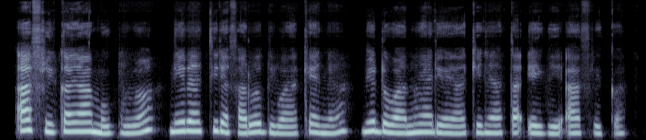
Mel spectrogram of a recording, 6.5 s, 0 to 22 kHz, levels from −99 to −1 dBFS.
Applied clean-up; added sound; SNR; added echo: neural mask model DeepFilterNet 3.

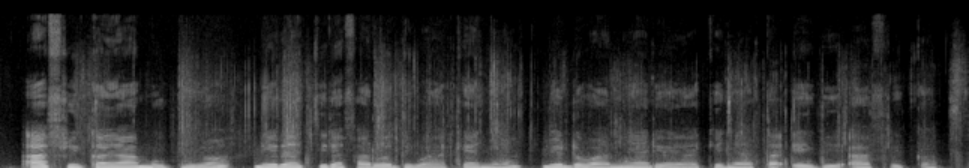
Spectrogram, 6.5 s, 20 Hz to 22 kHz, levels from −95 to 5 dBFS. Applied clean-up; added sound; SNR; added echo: neural mask model RNNoise.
